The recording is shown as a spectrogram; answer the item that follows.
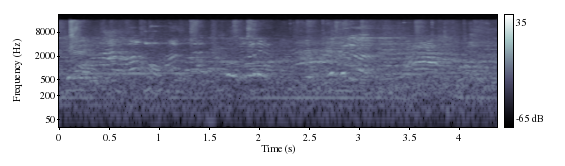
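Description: Background chatter of a crowd of visitors with children's voices calling and talking, no one voice standing out, over a steady low hum.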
